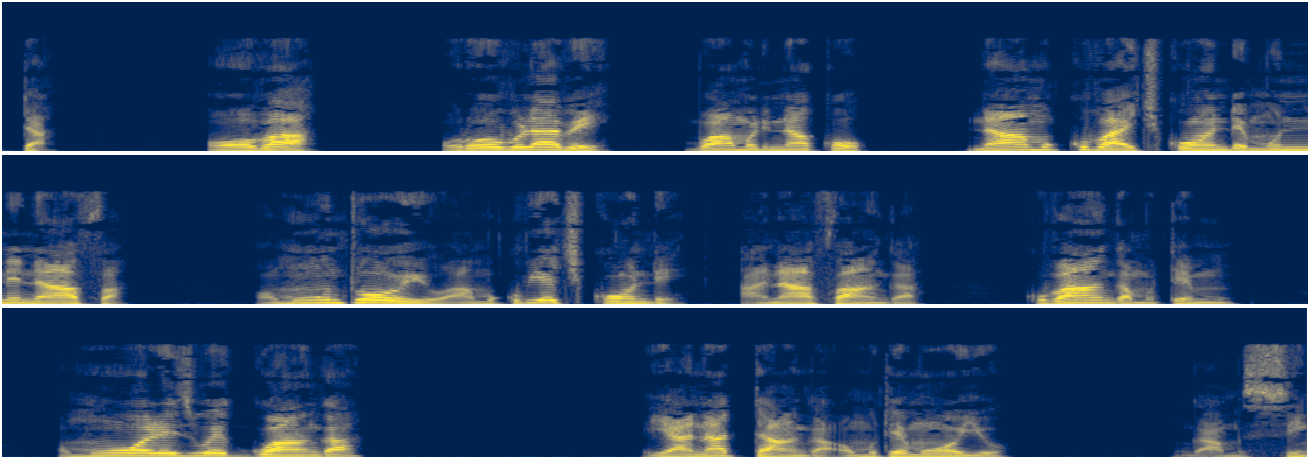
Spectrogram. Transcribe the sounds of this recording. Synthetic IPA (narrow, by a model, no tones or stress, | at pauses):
tːa̰ | oβa | olwo̞ːβulaβe̞ | βwaːmulinako̞ | naːmukuβaeci̥ko̞ːnde̞munːe̞naːfa̰ | omuːnto̞ːjo̞amukuβje̞ːci̥ko̞ːnde̞̰ | a̰naːfaːŋɡa̰ | kuβaːŋɡamute̞mu | omuwo̞ːle̞ziwe̞ɡːwaːŋɡa | janatːaːŋɡa̰ʔo̰mute̞mo̞ːjo̞̰ | ŋɡa̰musi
